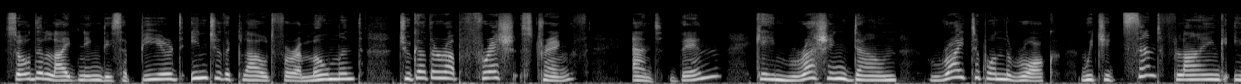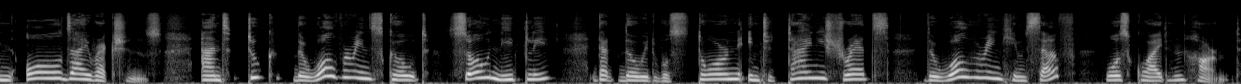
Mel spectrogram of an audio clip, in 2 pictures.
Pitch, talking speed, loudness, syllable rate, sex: 230 Hz, 125 wpm, -18 LUFS, 3.7 syllables/s, female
